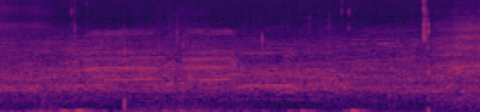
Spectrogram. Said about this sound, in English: Crowd don't know who to chant for. They want a winner, but they don't want this to end.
